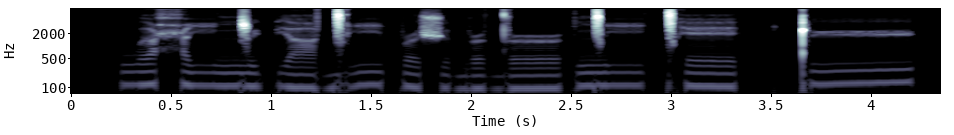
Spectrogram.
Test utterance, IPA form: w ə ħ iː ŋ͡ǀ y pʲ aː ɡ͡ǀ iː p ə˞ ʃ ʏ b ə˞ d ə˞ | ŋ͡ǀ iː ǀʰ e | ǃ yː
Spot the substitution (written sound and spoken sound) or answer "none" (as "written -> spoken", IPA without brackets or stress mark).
none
